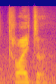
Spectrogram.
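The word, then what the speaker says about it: Kreuter: Which is pronounced in German. It's Kreiter. Kreiter or something.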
